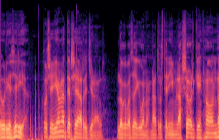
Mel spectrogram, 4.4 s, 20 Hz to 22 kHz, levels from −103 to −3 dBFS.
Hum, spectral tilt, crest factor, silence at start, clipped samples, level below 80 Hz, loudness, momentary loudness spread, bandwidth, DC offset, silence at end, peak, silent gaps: none; -6.5 dB/octave; 18 dB; 0 s; under 0.1%; -44 dBFS; -24 LUFS; 10 LU; 13.5 kHz; under 0.1%; 0 s; -6 dBFS; none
